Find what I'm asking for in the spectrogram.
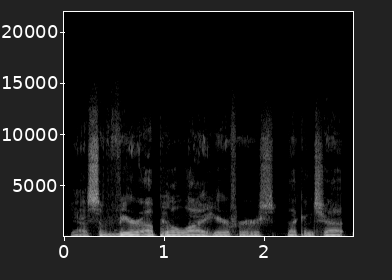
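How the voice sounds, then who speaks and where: A man's voice: very deep voice, level tone, normal speed, darkish tone, dry recording. A man working as a golf commentator, talking through a match conversationally and offering his own advice and opinions.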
